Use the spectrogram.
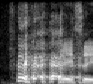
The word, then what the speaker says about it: Heisei: See, I'm already That's the mispronouncing. original era. That's the original. 1984 to 1995 is the Heisei era. Heisei? Heisei.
